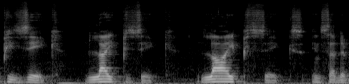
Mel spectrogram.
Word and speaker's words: Leipzig: from Jack Alba hurt me he says Mark Leipsic is pronounced like pisac Leipzig live six instead of Leipsic so Leipzig there you go mark how many girls will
